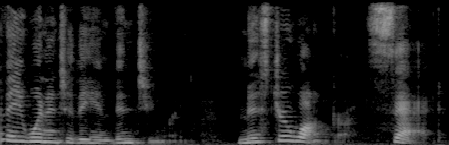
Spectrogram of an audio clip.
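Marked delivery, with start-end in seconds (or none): none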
